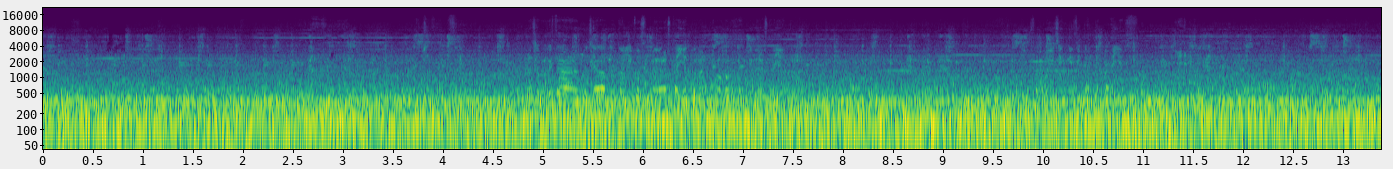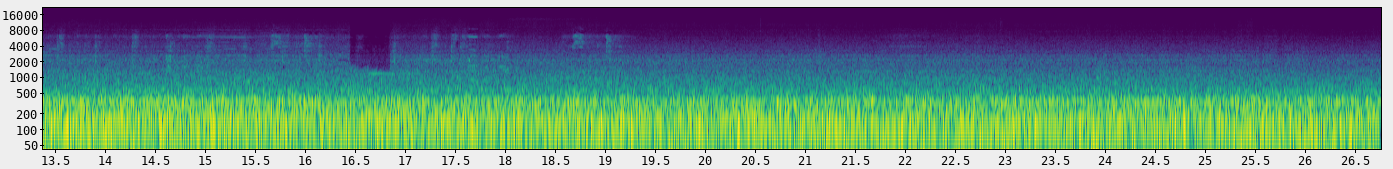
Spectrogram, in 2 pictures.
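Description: Road noise and a car's engine drone from inside a car cruising along a wet highway.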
